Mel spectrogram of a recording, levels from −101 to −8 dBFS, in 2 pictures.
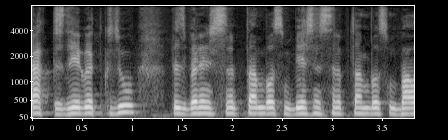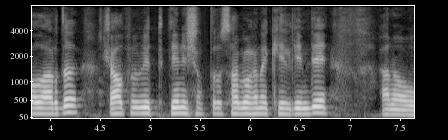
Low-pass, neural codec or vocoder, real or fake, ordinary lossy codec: none; codec, 16 kHz, 2 kbps, FreqCodec, larger model; fake; none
